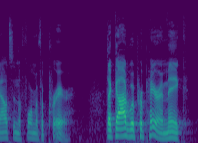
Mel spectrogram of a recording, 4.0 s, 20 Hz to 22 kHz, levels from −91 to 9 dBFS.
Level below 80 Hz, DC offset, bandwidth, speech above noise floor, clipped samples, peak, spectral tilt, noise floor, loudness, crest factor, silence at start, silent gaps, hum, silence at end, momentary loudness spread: -76 dBFS; under 0.1%; 14 kHz; 41 dB; under 0.1%; -14 dBFS; -5.5 dB/octave; -75 dBFS; -33 LUFS; 22 dB; 0 s; none; none; 0.4 s; 19 LU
